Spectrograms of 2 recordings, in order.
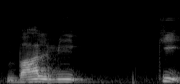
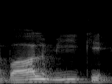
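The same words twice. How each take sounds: First: Valmiki in slow, separate syllables; very slow sounding-out. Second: Said in the usual way. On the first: Shown as a demonstration. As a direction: draw out Valmiki, pausing before the last syllable. Teacher sounds out the spelling. (Valmiki को बहुत धीरे तोड़कर)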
